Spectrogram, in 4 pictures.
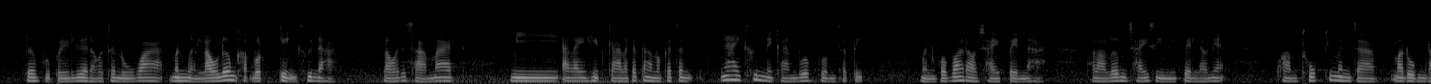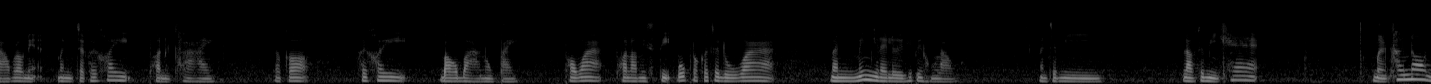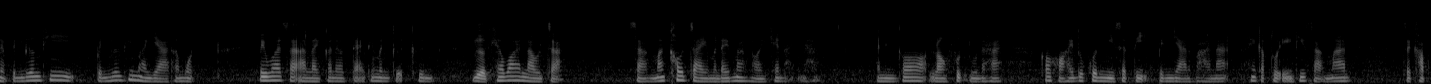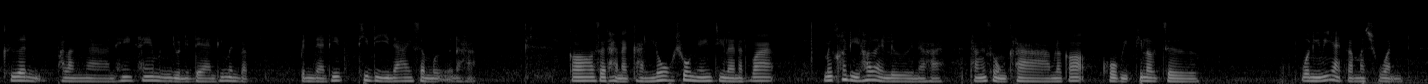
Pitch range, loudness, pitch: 145-170 Hz, -41 LUFS, 155 Hz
